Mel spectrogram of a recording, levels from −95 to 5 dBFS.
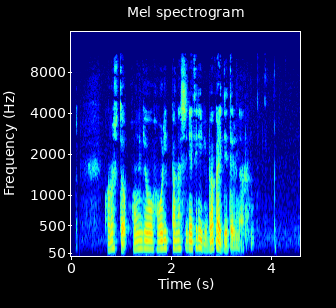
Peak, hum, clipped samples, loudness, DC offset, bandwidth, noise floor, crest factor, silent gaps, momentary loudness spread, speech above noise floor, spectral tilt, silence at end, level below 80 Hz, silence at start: -12 dBFS; none; under 0.1%; -30 LUFS; under 0.1%; 11 kHz; -68 dBFS; 20 dB; none; 9 LU; 39 dB; -5.5 dB/octave; 0.95 s; -74 dBFS; 0.7 s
